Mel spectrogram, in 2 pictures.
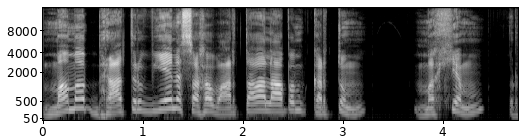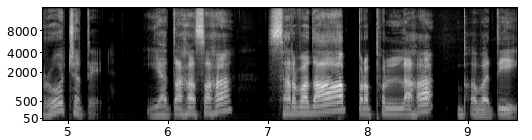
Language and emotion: Sanskrit, happy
